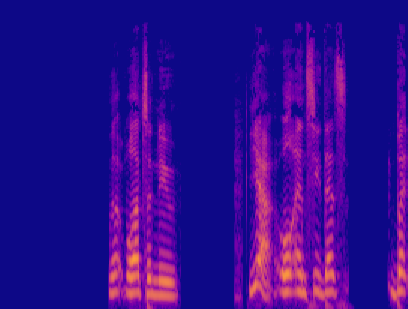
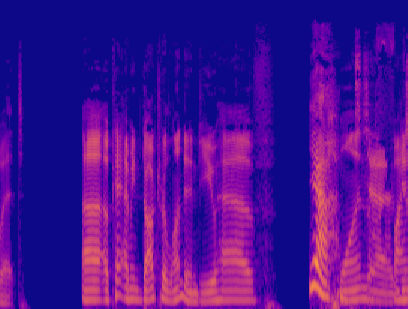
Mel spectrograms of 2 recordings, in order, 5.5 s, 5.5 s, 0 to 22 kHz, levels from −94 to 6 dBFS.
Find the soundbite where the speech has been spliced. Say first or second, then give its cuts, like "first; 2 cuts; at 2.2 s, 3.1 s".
second; 1 cut; at 4.5 s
